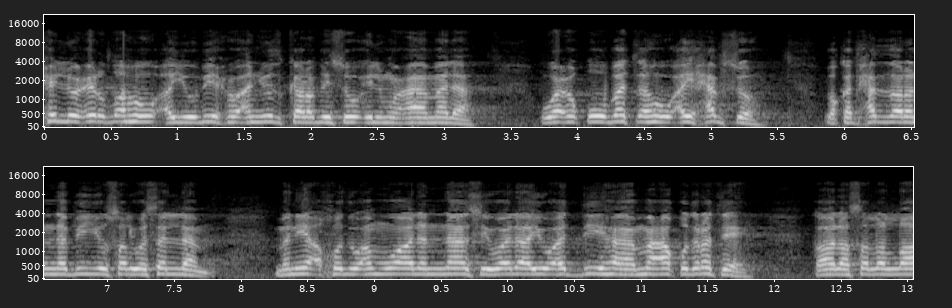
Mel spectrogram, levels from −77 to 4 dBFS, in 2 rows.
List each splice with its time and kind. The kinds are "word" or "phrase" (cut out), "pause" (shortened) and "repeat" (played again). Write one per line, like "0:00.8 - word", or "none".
0:07.2 - phrase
